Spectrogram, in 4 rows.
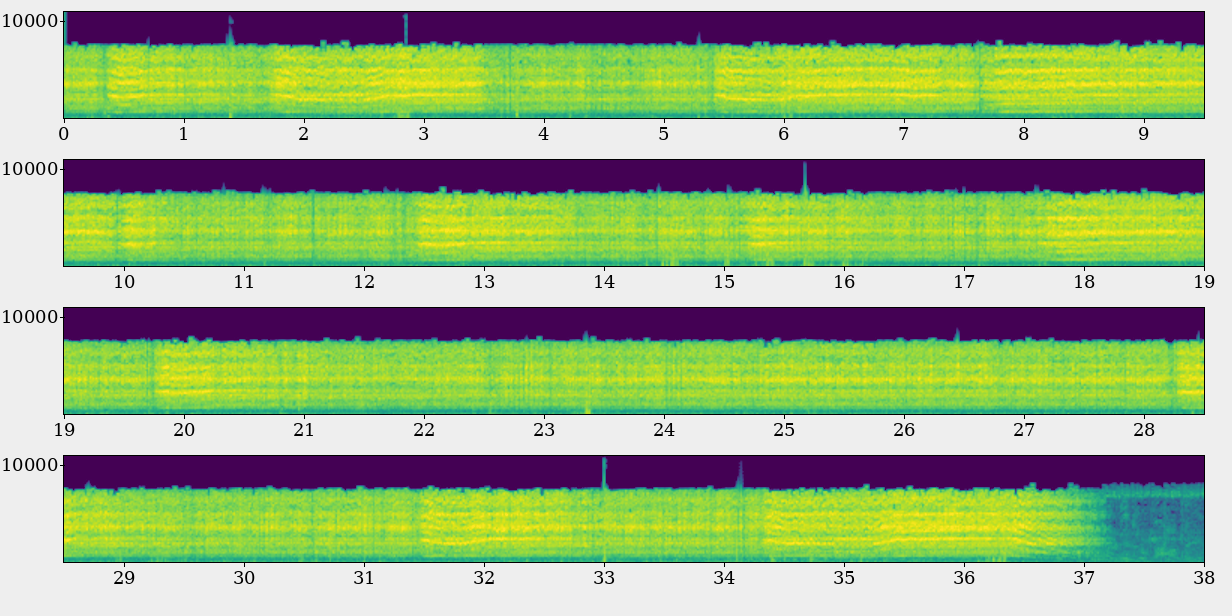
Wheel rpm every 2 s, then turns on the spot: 230, 220, 230, 220, 220, 230, 230, 230, 230, 230, 230, 230, 230, 230, 230, 230, 230, 220, 60.
none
